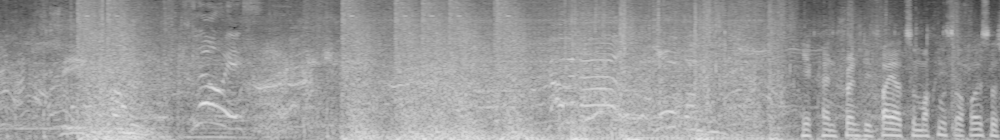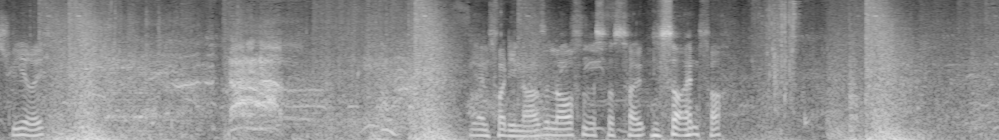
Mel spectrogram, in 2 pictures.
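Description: A shotgun fires loudly in sharp blasts.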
